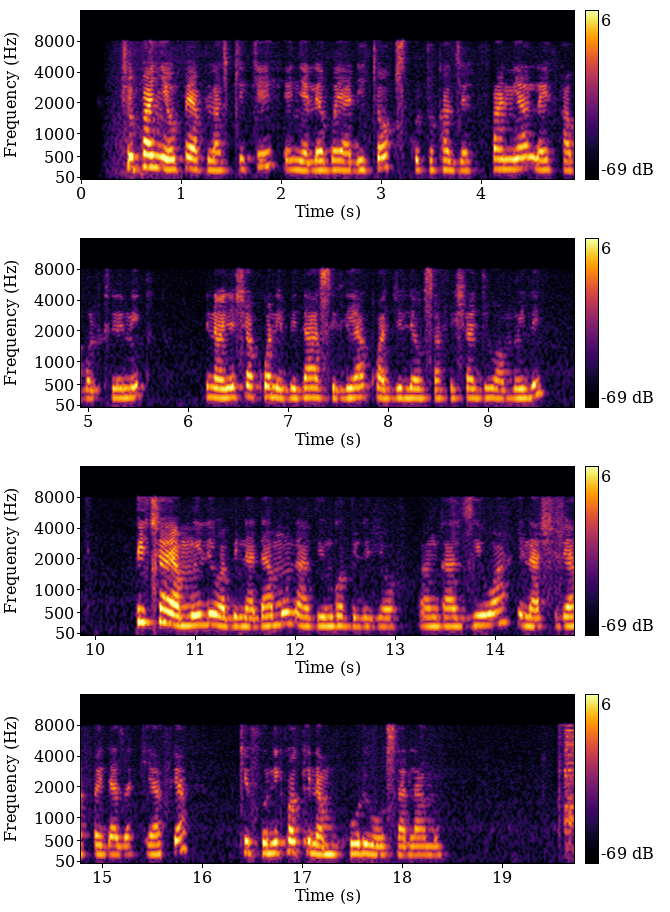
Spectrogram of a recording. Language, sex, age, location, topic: Swahili, female, 25-35, Kisumu, health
